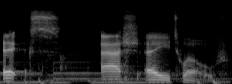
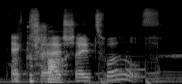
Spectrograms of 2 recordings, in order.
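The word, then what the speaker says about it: X Æ A-12: not be pronounced X-A-12. X-Ash A12.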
